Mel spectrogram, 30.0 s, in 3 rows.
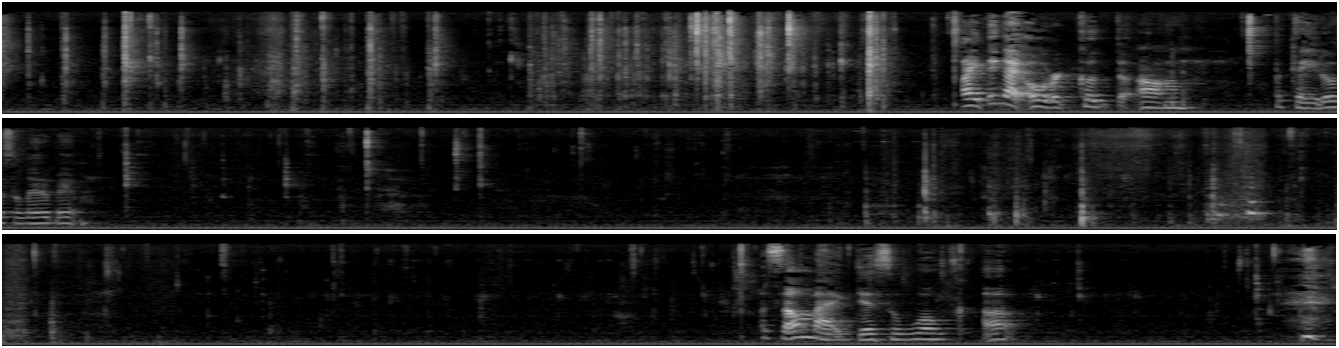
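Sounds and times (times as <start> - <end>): low steady hum: 0.0 - 30.0
people chewing food: 3.3 - 5.4, 10.7 - 18.0, 19.7 - 25.7, 27.1 - 29.8.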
